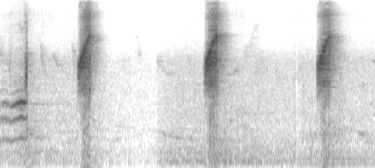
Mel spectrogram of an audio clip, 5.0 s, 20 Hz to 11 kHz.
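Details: Olive-winged bulbul calling a rival, recorded as a lure to set other birds singing: a short harmonic note opens, followed by three harsh, buzzy bursts spaced about 1.6 seconds apart.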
